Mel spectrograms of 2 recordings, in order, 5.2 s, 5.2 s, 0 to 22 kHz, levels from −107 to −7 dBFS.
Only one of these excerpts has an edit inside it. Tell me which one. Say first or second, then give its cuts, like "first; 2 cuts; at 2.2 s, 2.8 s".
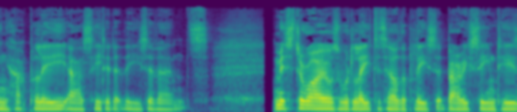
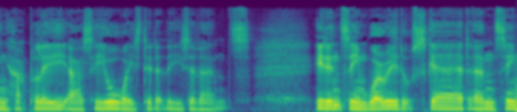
first; 2 cuts; at 1.0 s, 2.6 s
